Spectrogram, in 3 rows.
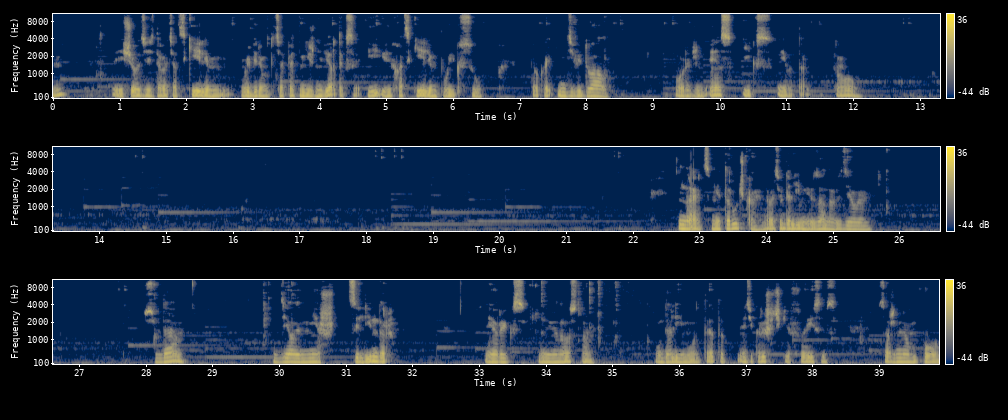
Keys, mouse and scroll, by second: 0.4 z, 0.6 shift+middle click, 1.2-1.6 scroll up 4, 1.6 click, 3.3 1, 3.6 click, 4.3 shift+click, 5.0 scroll down 2, 5.0-6.2 middle drag, 6.2 scroll up 1, 6.2 scroll down 1, 6.3 middle click, 7.2 click, 8.0 ctrl+z, 8.3-9.4 drag, 9.4 middle click, 9.9 s, 12.6 click, 12.9 s, 14.6 Tab, 14.7 middle click, 15.5 Tab, 15.9 s, 18.1 Tab, 18.3 click, 18.6 z, 18.9-19.4 middle drag, 19.4 z, 19.5-21.6 middle drag, 21.6 click, 21.7-23.5 middle drag, 23.5 x, 24.3 KP_1, 25.0 click, 25.4 Tab, 25.6-27.9 typing, 26.2 middle click, 27.5 click, 28.1 Tab, 29.0 KP_1, 30.0 shift+a, 33.0 r, 35.1 Tab, 35.3 z, 35.6 3, 35.9 click, 37.1 x, 38.0 middle click, 38.5 z, 38.8 a, 39.0 s.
